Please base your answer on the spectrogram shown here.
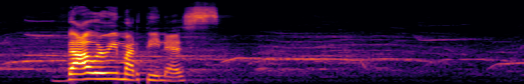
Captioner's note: audience cheering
